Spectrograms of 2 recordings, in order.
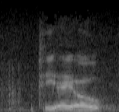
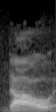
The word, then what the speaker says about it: Tao: So their principle of nature is called a Tao, T-A-O, pronounced Dao in the Mandarin dialect, Tao in the Shanghai dialect, To in the Cantonese dialect.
